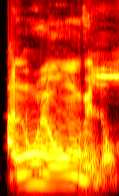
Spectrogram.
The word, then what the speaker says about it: अनुलोम विलोम: तो पहले coming towards the अनु अलोनोम विलोम अह अलमह कई लोग इसको अलग-अलग तरीके से प्रोनाउंस करते हैं। It's well like ए एन यू एल ओ एम अनुलोम विलोम that's अ correct pronunciation तो जस्ट पुट योर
